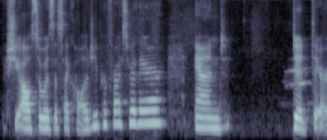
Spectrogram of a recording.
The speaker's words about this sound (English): Sorry if you hear some meowing in the background. It's not me or …. It's the cat.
